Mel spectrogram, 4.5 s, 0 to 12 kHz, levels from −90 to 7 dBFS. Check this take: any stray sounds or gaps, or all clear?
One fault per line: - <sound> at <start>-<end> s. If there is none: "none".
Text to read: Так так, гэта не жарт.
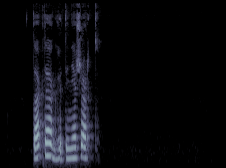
none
